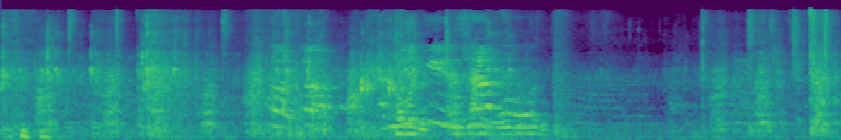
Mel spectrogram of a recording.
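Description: People talking indistinctly, a child's voice among them, then a quieter stretch near the end.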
